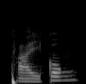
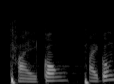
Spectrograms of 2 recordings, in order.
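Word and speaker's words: 舵公: 知道那个掌舵的人在台语怎么念，知道吗？好，台语叫做台公，台公就是舵手，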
